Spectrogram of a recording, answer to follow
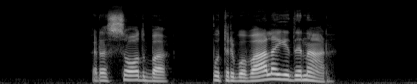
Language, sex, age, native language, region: Slovenian, female, 30-49, Slovenian, Central Slovenia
